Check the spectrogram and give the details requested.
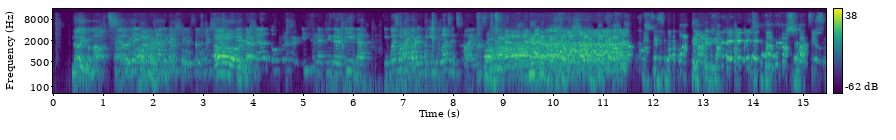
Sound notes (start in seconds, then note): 8.3 room laughs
